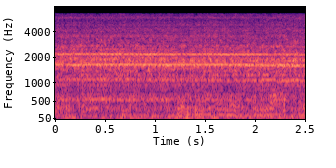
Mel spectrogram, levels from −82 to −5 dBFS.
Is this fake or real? fake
